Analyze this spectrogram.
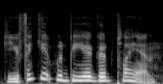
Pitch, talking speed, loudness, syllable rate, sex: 175 Hz, 330 wpm, -14 LUFS, 5.8 syllables/s, male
